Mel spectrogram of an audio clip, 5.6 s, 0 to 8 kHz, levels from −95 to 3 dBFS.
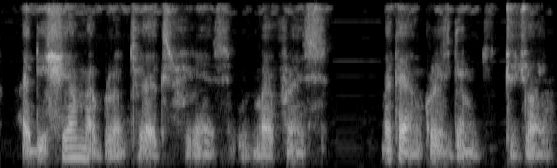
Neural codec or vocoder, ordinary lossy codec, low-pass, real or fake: vocoder, 22.05 kHz, 80 mel bands, HiFi-GAN; none; 7.2 kHz; fake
